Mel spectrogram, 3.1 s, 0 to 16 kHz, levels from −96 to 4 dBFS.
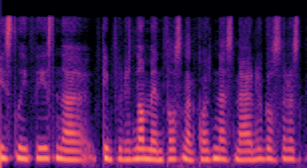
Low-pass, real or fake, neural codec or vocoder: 10.8 kHz; fake; codec, 16 kHz in and 24 kHz out, 0.9 kbps, LongCat-Audio-Codec, four codebook decoder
